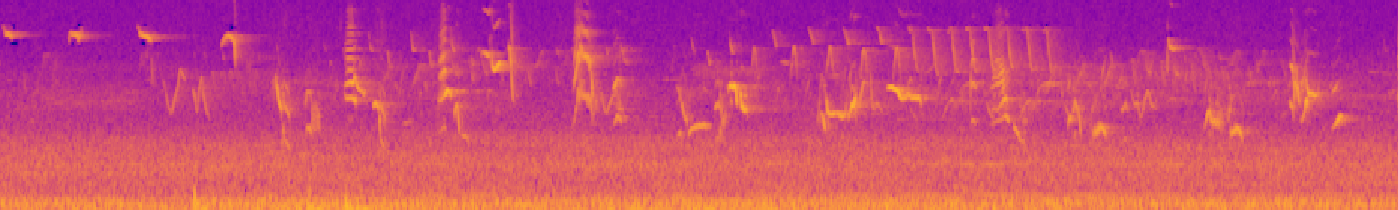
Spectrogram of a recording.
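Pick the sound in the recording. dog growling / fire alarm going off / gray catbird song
gray catbird song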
